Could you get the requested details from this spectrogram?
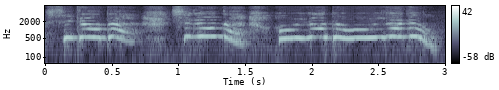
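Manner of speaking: very high mock-panicked squeal; Tara. Tara at the hospital as Sookie is dying, hammed-up panic. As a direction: imitate a friend shrieking in panic.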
